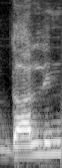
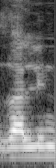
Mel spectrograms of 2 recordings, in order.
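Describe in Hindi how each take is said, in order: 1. यह शब्द D ध्वनि से शुरू होता है। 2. यह शब्द Z ध्वनि से शुरू होता है। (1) "आप दौलिन भी पढ़ सकते हैं" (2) "आप जालिन भी पढ़ सकते हैं"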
